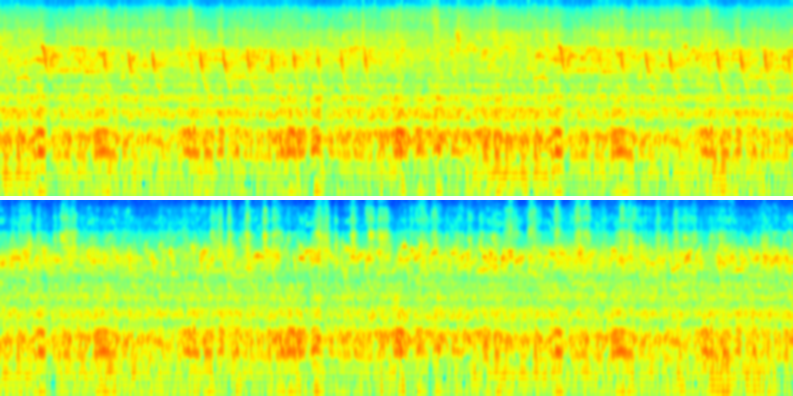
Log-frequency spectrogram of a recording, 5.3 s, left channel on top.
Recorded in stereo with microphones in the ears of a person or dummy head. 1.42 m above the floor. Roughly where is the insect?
Left.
